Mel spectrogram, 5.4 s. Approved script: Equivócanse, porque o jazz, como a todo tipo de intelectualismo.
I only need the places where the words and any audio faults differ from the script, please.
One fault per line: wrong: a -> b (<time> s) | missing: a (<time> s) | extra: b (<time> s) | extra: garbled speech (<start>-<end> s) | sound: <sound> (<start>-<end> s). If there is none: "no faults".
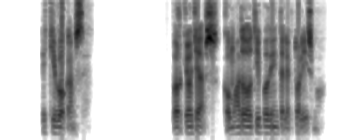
no faults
